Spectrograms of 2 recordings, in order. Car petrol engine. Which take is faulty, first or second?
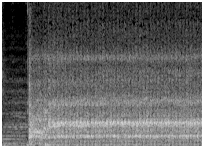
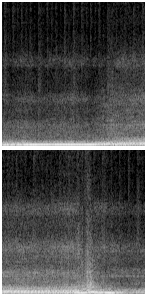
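first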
